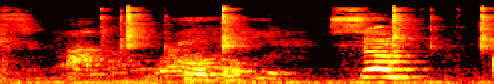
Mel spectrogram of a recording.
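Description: Quiet child's voice, with a few sharp clicks from hands working a small plastic fidget toy; a louder bit of voice near the end.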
